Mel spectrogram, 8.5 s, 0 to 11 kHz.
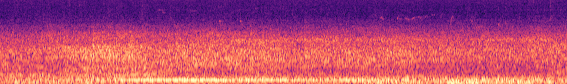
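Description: A GWR Hitachi Class 800-series train approaching the station, with a steady low hum from its engines and a rougher rumble growing in the last couple of seconds.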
